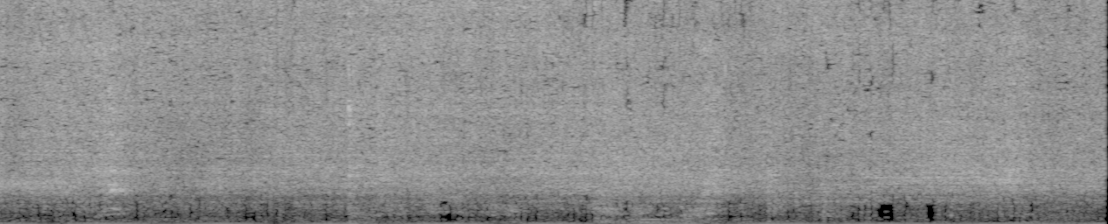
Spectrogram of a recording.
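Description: Chopped vegetables sizzling steadily in hot oil in a pan on a gas stove while being stirred with a spatula.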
